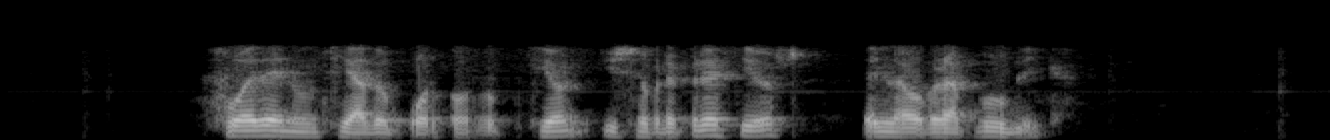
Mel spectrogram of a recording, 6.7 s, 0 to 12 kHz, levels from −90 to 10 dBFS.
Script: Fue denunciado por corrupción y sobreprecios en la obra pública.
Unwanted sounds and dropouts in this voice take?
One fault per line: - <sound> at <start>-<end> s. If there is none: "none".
none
